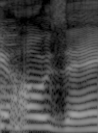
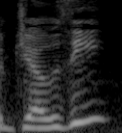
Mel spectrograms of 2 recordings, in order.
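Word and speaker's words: José: like our rewards program, and his name is Jose, and they go Josie, and I'm like, yeah, let's just roll with it.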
